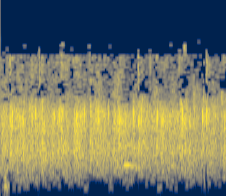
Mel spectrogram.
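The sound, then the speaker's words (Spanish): Applause from an audience for a sound technician: a dense, steady patter of many hands clapping, sustained evenly throughout with no clear rise or fall. “Apláudalo después, por si acaso.”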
